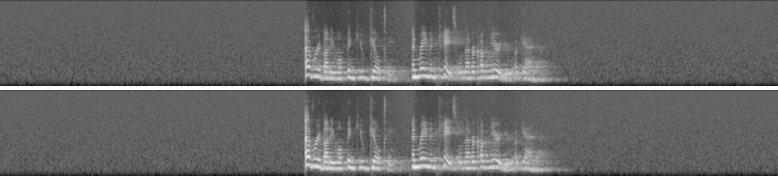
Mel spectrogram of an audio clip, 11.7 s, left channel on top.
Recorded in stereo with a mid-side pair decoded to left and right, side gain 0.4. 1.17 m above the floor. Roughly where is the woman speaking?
Ahead right.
